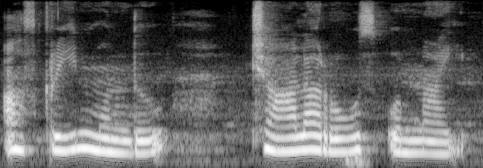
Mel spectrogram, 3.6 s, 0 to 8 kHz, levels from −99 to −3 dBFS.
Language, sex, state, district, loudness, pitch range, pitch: Telugu, female, Telangana, Hyderabad, -13 LUFS, 185-225 Hz, 210 Hz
